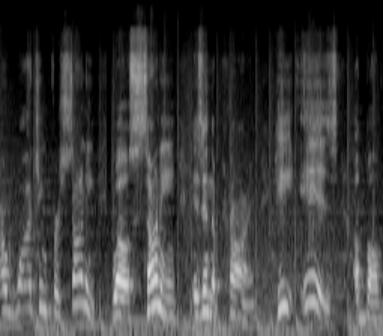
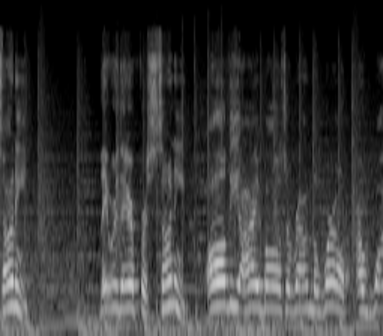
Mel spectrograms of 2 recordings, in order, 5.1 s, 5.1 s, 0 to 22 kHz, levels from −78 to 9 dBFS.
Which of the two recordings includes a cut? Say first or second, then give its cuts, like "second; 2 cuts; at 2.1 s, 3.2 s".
first; 1 cut; at 1.4 s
